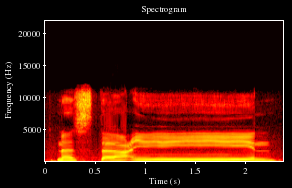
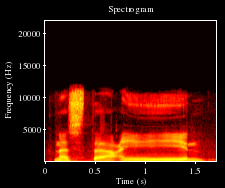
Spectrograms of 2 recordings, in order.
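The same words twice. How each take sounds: First: The vowel before the final n is held moderately. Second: The vowel before the final n is held briefly. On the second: "Panjangnya kan dua"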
